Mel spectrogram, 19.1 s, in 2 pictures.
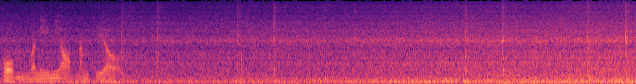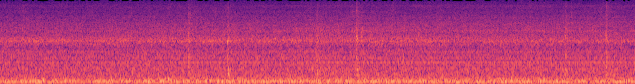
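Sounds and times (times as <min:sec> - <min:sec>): sharp train wheel clicks: 0:06.9 - 0:07.8, 0:08.7 - 0:09.6, 0:12.3 - 0:13.2, 0:14.2 - 0:15.1, 0:18.0 - 0:18.9.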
